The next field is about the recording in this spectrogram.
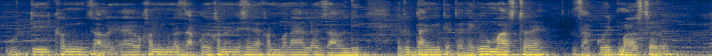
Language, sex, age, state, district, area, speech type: Assamese, male, 30-45, Assam, Nagaon, rural, spontaneous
